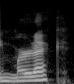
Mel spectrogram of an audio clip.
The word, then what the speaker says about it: Murdaugh: It is Murdaugh or Murdick? – Well, it takes place in South Carolina. And so with the accent, they say Murdick. But it looks like Murdaugh if you're from the more northern parts of...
